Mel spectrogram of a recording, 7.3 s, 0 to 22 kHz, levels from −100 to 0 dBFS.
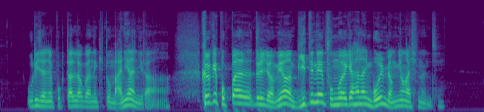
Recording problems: none

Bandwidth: 15 kHz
